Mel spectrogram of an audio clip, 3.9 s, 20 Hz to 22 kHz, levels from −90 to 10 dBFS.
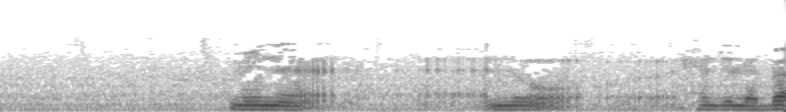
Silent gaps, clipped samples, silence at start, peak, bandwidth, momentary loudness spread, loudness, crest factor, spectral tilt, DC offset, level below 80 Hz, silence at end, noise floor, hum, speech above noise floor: none; under 0.1%; 0 s; -10 dBFS; 4.7 kHz; 23 LU; -29 LUFS; 20 dB; -8 dB/octave; under 0.1%; -64 dBFS; 0 s; -48 dBFS; none; 22 dB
